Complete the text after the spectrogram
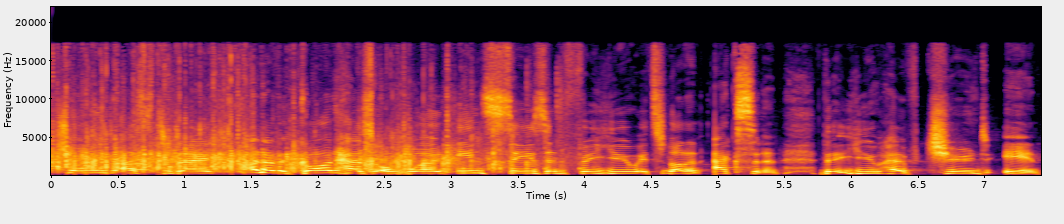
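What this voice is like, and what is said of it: Australian accent. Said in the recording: “I'm from Australia, in case you wondered what this accent is ... This is what the accent is ... this is kind of like the proper English from the colonies”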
